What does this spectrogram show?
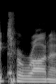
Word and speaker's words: Toronto: texted for him yeah you got to say Toronto you can't pronounce the second T you always remember that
